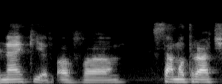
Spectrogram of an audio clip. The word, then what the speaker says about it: Nike of Samothrace: But the Winged Victory, if you look up that sculpture or Nike of Samothrace is the way it's pronounced, but she's got wings almost like an angel.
